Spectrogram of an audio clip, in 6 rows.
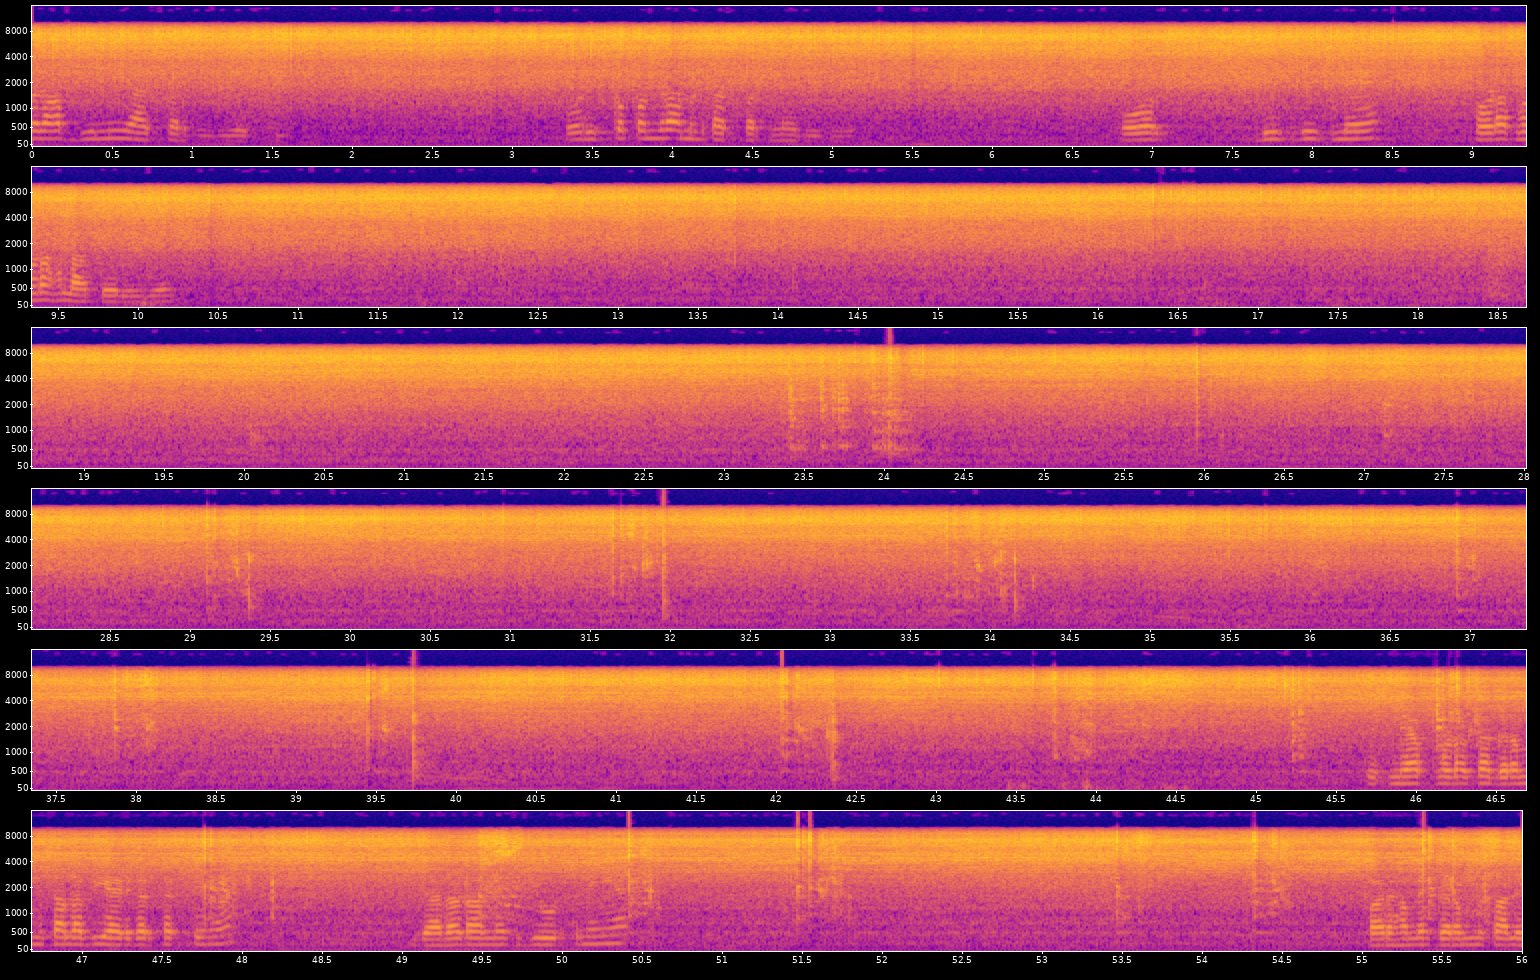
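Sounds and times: vegetables sizzling in a pan: 0.0s - 56.0s
spatula scraping a pan: 23.4s - 24.3s, 31.6s - 32.2s, 33.6s - 34.4s, 36.8s - 38.2s, 39.3s - 40.2s, 42.0s - 42.5s, 49.4s - 50.7s, 51.4s - 52.0s, 53.3s - 54.6s.

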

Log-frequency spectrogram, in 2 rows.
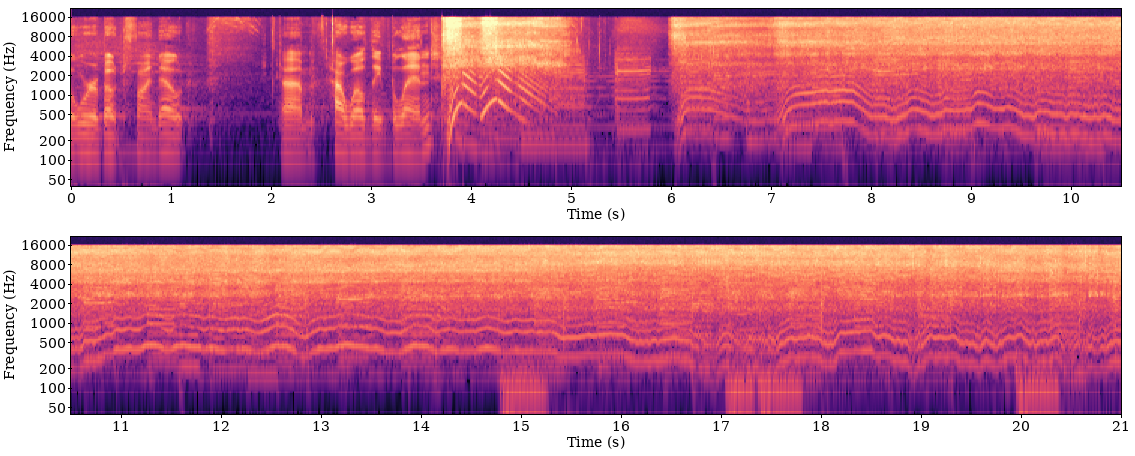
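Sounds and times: die grinder sanding metal: 3.8s - 5.2s, 6.0s - 21.0s.

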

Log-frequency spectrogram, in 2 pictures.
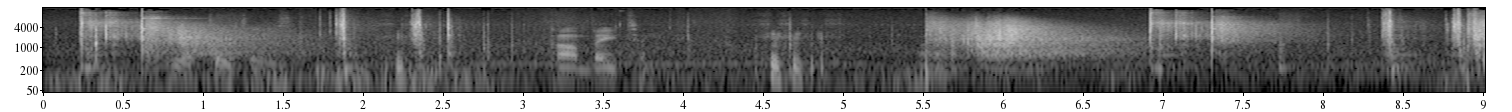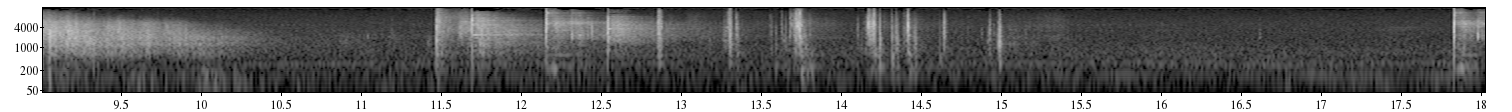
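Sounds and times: suppressed rifle shots: 0.2s - 2.0s, 5.5s - 10.5s, 11.4s - 13.1s, 17.8s - 18.0s
rifle bolt clicks: 6.9s - 9.2s, 11.5s - 15.0s.

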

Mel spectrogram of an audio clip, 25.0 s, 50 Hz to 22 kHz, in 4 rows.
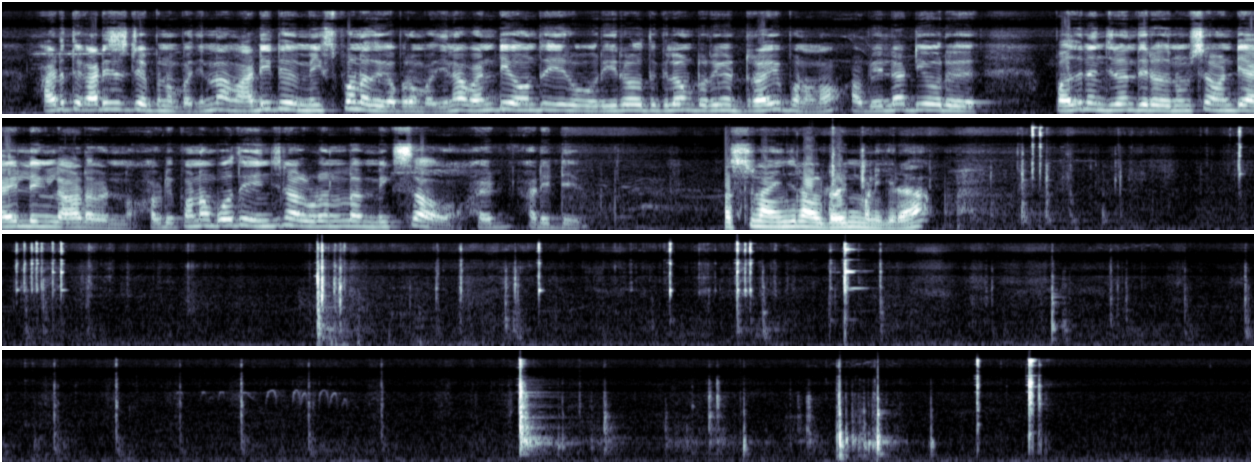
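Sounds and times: metal clanks: 11.1s - 13.1s, 14.1s - 24.0s
wrench clicking on metal: 11.2s - 13.0s, 14.1s - 20.8s, 23.6s - 24.0s.

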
